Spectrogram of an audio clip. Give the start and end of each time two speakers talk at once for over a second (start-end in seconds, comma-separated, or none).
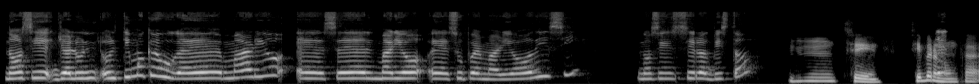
none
